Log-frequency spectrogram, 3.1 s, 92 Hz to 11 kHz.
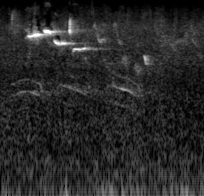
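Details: Blue-and-white flycatcher singing at Yahata Falls in the Rokko Mountains on 8 April 2026: clear high whistled notes sliding up and down, fast and varied, then fading phrases, over a steady low rumble.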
